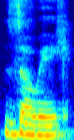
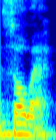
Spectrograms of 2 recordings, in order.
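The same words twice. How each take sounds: First: The name is said in a careful, clear accent. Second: The name is said in a broad local accent. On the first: It is said so listeners know the name. "I'm saying it like that now because obviously I need you to know what the names are" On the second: It is how it sounds in everyday conversation. "if I was to say them with my normal accent"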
